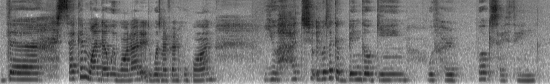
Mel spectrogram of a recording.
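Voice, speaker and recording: A woman speaks very slowly in a fairly high voice with a Romanian accent and fairly even intonation. Noticeable background noise and audible room echo surround her. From Moldova. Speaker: book content creator. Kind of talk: casual chat.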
